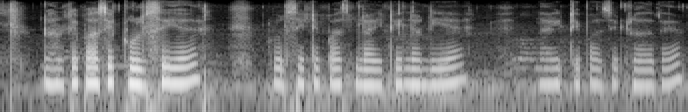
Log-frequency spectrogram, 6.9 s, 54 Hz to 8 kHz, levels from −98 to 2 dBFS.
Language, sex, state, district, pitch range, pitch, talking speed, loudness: Hindi, female, Rajasthan, Jaipur, 180-195 Hz, 190 Hz, 155 wpm, -17 LUFS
